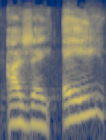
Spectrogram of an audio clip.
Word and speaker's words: Aujye: Aujye, Aujye. Remember that? If you say Aujye and it doesn't feel sexy, you're saying it wrong.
